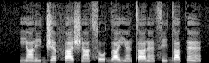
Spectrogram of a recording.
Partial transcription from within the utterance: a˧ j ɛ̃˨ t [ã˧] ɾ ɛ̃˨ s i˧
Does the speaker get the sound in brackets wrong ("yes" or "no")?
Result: yes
